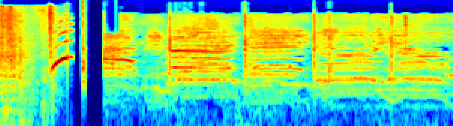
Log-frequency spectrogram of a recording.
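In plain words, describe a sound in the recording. A group of people sings together loudly.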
